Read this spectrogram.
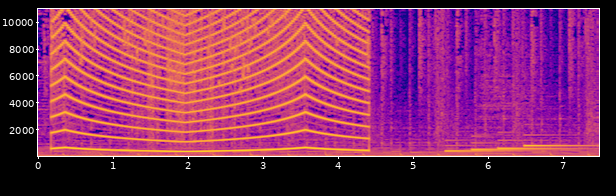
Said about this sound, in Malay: Keupayaan bunyi siren ini boleh menjangkaui 1 hingga 2 kilometer bergantung kepada keadaan topografi setempat dan terdapat dua jenis siren. Pertama, bunyi siren amaran.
